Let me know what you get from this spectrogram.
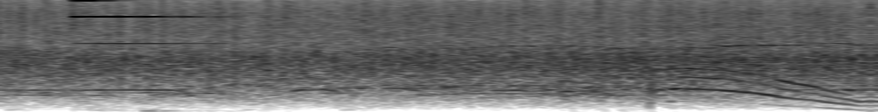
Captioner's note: cheering and applause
